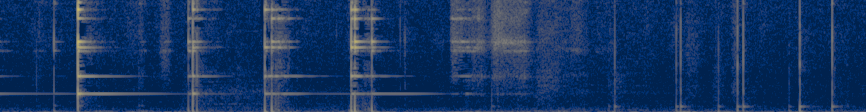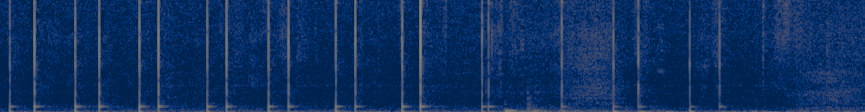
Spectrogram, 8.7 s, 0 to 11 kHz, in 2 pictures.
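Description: A small empty glass tumbler with a US flag print is tapped a few times at the start, each tap giving a bright, short clink that rings near 1.8 kHz. Fingernails then scratch and rub along the outer wall and the rim in a quick run of dull, dry ticks with a faint scraping hiss.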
